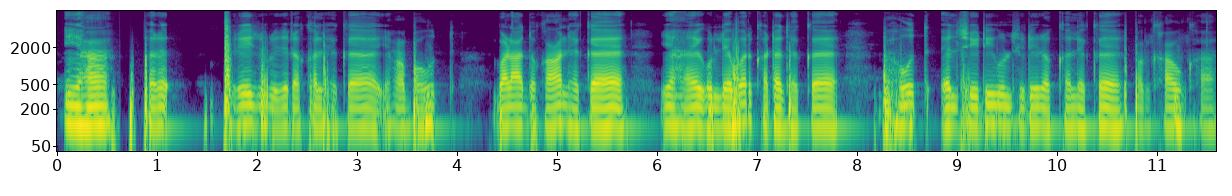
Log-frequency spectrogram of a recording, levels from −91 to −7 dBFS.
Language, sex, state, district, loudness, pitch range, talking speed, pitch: Angika, male, Bihar, Begusarai, -17 LUFS, 105-110 Hz, 145 wpm, 105 Hz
